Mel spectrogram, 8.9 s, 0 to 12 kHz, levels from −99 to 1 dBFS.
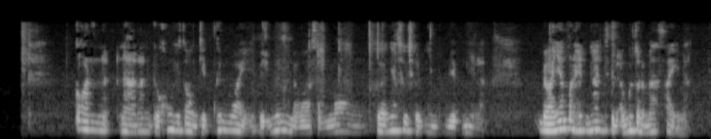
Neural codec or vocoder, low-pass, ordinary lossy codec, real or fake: none; 7.2 kHz; MP3, 48 kbps; real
